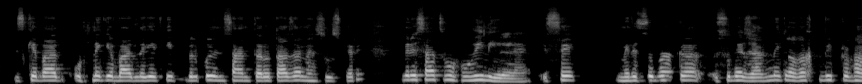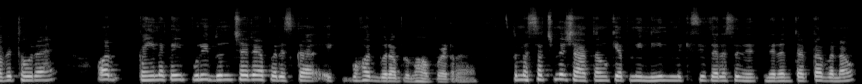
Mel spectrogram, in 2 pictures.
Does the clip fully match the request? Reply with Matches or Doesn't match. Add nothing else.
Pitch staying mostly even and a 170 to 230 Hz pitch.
Matches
